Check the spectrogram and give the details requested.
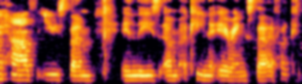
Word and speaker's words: Akina: It's spelled A-K-I-N-A.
